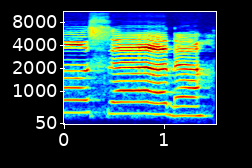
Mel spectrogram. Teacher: सा के ऊपर अलिफ मद्दा है, अलिफ मद्दा को भी खींच कर पढ़ना है।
